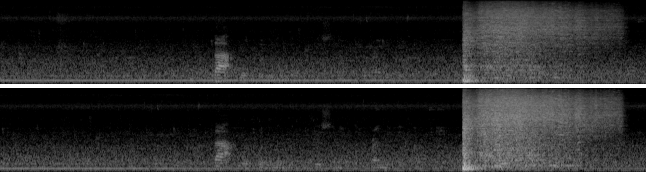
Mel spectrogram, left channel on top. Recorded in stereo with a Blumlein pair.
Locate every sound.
2.1 s a man speaking: 15° left, 1.2 m; by 5.6 s 50° right, 2.5 m
4.6 s breaking glass: 65° right, 1.4 m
